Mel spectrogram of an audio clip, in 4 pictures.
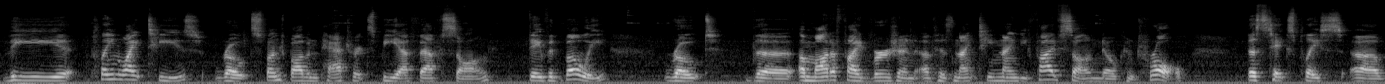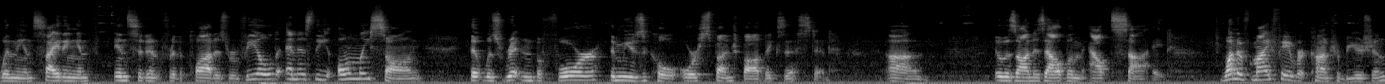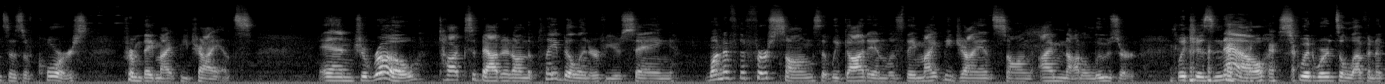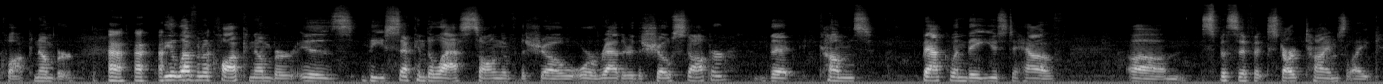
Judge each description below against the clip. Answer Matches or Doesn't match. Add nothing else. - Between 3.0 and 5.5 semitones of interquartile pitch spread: Matches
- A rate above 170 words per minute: Doesn't match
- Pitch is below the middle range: Doesn't match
